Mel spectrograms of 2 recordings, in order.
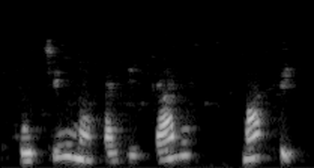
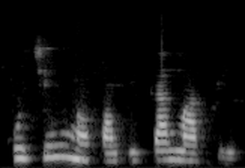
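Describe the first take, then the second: First: It is said with a pause before 'mati'. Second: It is said without a pause before 'mati'.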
